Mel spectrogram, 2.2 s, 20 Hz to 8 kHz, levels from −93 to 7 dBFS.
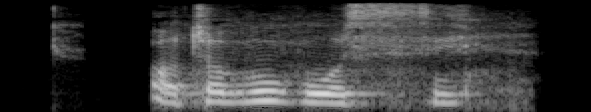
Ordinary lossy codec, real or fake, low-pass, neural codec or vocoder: MP3, 48 kbps; fake; 7.2 kHz; codec, 16 kHz, 16 kbps, FunCodec, trained on Chinese and English, 50 frames a second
